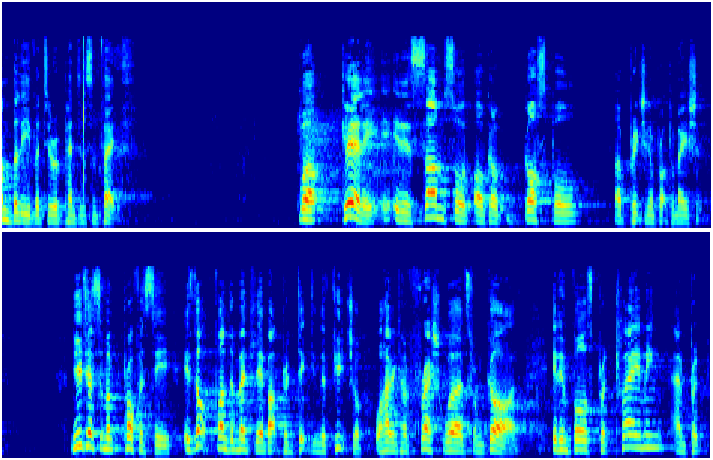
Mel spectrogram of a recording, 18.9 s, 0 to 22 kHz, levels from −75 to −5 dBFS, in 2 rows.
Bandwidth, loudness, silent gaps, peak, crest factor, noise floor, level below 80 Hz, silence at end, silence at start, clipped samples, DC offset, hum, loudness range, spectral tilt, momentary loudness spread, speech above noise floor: 11.5 kHz; -30 LUFS; none; -8 dBFS; 22 dB; -71 dBFS; -78 dBFS; 0.1 s; 0 s; under 0.1%; under 0.1%; none; 9 LU; -3.5 dB/octave; 14 LU; 41 dB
